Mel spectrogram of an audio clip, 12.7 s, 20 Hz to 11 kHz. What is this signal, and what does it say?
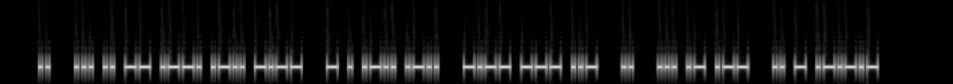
Morse code, heard as a keyed tone, about 25 wpm, 700 Hz. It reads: I SIMPLY TELL YOU I SAW IT.
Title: Sentences from Top 1000 Words - Review Part 4 - 25wpm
